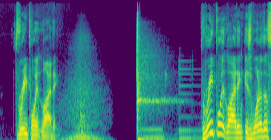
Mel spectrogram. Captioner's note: pattern whooshing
